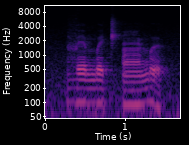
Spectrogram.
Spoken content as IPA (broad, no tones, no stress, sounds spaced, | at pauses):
v ɛ ŋʷ ɛ t͡ʃʼ æ̃ ŋʷ ə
